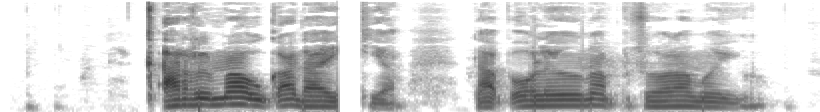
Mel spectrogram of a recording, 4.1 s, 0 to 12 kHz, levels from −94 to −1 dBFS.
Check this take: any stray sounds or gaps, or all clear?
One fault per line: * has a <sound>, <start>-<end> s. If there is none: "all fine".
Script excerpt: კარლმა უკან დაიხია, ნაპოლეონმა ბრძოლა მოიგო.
* has a dropout, 1.7-1.8 s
